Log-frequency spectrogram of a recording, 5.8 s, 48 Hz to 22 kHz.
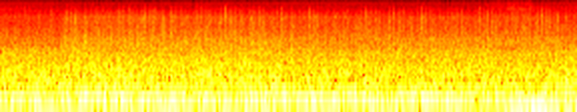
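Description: A WWI-era aircraft engine drones on landing approach toward a dirt strip in the IL-2 combat flight game, a steady, faint propeller rumble with wind noise, no talk.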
